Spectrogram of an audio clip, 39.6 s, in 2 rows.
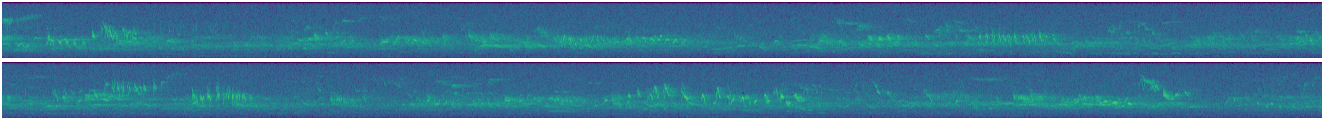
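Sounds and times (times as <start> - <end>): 
summer birds: 0.0 - 39.6.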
